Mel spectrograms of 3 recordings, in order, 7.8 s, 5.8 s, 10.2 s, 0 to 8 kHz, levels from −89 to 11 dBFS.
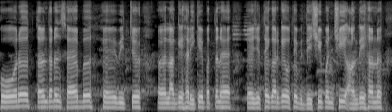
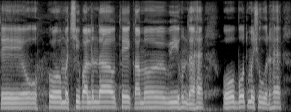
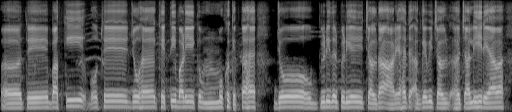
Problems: none marked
